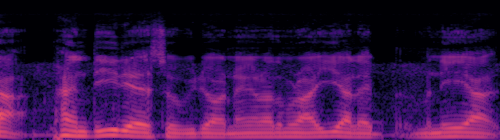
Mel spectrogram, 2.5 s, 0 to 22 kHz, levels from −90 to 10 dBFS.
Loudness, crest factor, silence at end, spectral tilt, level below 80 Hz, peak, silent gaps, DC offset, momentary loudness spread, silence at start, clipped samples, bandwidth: -32 LUFS; 16 dB; 0 s; -6.5 dB/octave; -58 dBFS; -14 dBFS; none; under 0.1%; 6 LU; 0 s; under 0.1%; 15.5 kHz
